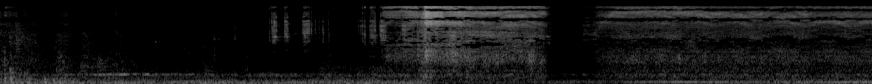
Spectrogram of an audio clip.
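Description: Aerosol spray can fired through a red extension straw into a greasy manual-transmission shifter housing. There is a short hissing burst about four seconds in, a brief break, then a longer steady hiss.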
